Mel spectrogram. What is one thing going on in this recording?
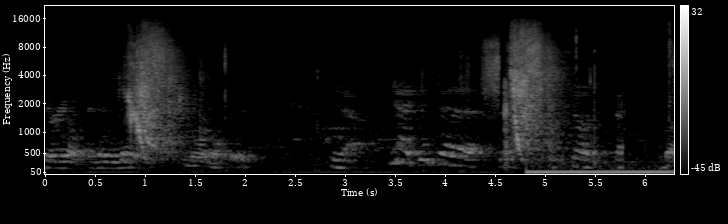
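Masking tape is pulled off the roll with a tearing rasp.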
